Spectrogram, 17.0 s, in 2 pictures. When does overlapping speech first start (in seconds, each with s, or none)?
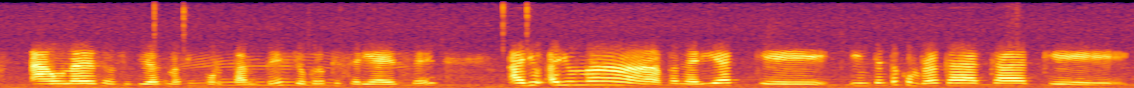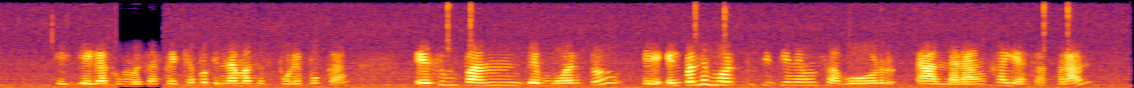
1.4 s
